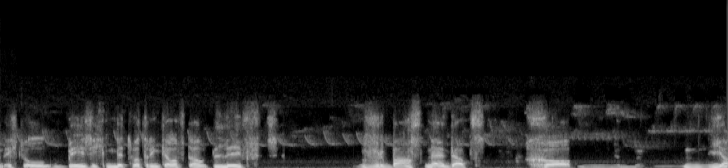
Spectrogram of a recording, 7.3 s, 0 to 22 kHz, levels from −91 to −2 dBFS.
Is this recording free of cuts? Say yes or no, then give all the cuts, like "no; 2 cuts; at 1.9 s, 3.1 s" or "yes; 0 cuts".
yes; 0 cuts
